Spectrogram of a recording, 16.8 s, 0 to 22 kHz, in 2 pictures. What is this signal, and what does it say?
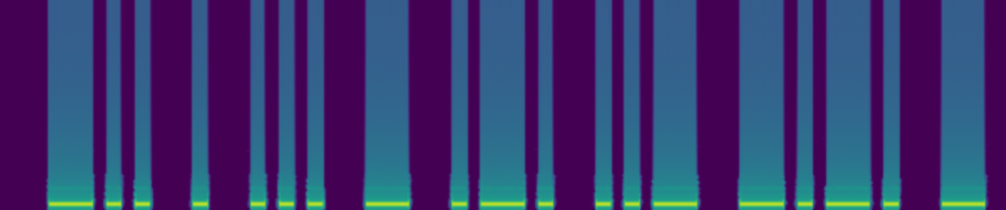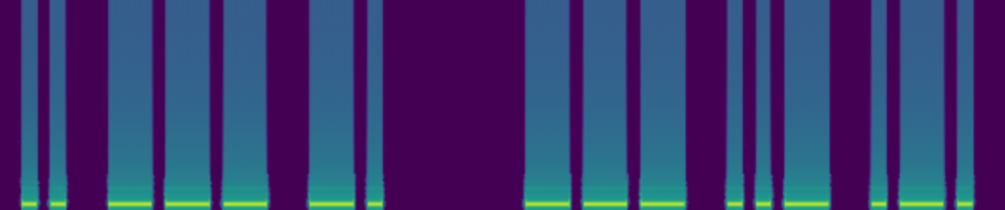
Morse code, heard as a keyed tone, about 10 wpm, 700 Hz. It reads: DESTRUCTION OUR
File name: Book One / 01-Chapter 1 - 10 WPM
